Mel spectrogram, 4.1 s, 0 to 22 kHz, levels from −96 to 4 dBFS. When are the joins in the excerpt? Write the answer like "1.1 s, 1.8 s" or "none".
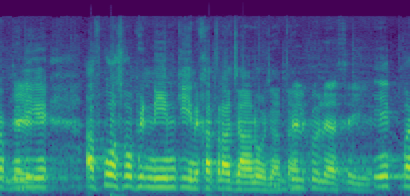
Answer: none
